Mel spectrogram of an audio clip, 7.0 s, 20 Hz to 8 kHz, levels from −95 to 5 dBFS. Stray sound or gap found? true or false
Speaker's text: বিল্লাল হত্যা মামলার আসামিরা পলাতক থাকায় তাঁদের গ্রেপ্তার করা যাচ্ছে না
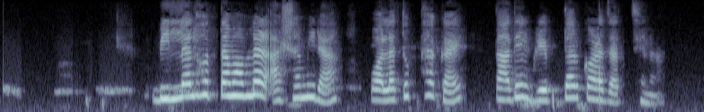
false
